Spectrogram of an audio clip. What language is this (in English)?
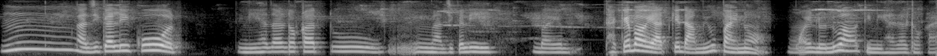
Assamese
